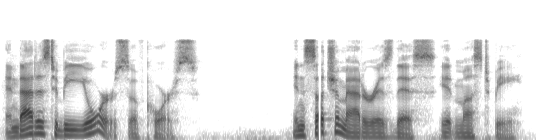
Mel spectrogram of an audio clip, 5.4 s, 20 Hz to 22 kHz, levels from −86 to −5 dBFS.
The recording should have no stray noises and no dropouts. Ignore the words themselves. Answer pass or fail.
fail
